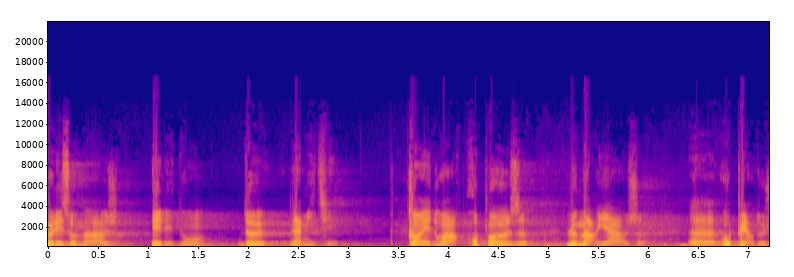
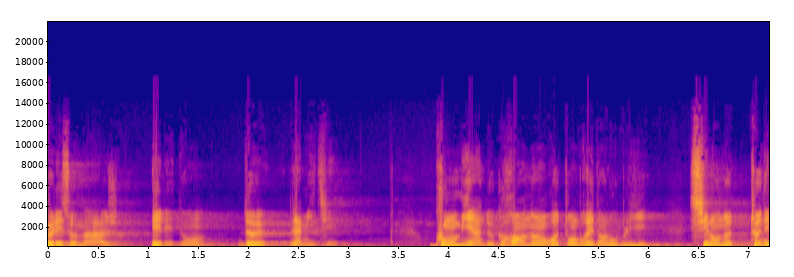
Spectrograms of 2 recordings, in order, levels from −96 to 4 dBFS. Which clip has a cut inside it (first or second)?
first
